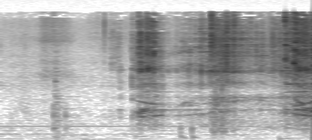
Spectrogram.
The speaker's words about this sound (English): Sorry, I needed to drink water there.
